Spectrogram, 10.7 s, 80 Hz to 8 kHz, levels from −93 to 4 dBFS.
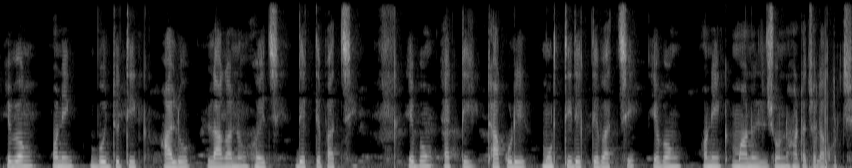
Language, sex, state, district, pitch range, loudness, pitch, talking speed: Bengali, female, West Bengal, Jalpaiguri, 200-210 Hz, -34 LUFS, 205 Hz, 105 wpm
